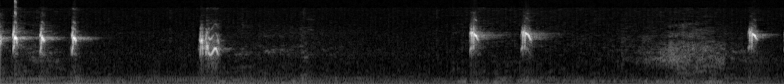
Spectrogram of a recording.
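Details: Cucak wilis provoked by a call and seeking a rival, giving sparse, sharp chirped notes: a quick triple, a slurred double note, then single chirps spaced by silences.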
